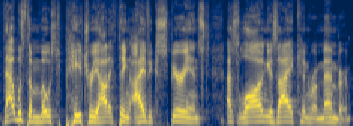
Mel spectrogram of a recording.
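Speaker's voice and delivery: low, solemn man's voice; deep, grave mock sincerity; earnest fellow rider. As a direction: voice an awestruck stranger, dropped well down. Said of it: "He turns to me and he says".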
